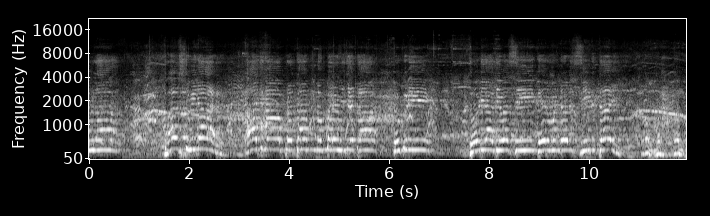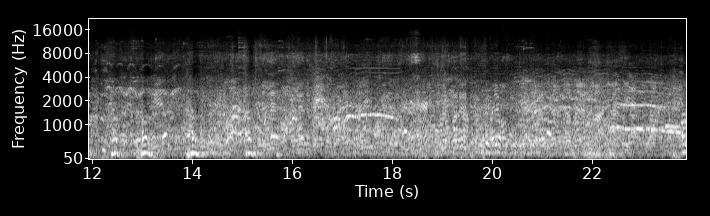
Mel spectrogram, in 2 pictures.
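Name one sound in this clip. Drums beat steadily among the crowd.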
